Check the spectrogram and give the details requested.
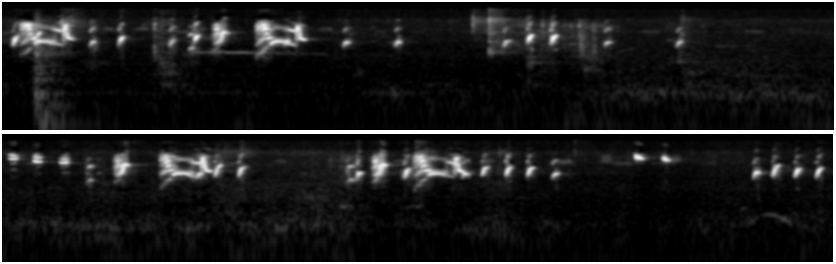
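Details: Goldfinch singing a fast, tinkling twitter of high chirps and trills in dense bursts, with short pauses between phrases and buzzy notes mixed among the clear whistled elements.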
